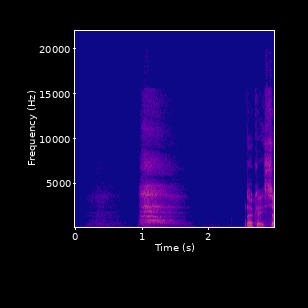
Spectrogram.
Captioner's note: sigh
